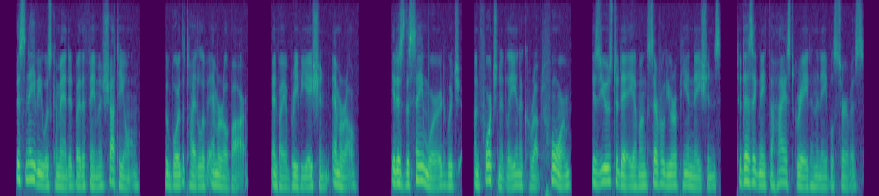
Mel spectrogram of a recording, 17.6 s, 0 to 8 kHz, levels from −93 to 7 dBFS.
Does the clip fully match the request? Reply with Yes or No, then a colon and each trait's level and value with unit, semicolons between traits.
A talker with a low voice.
Yes: low, 115 Hz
